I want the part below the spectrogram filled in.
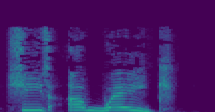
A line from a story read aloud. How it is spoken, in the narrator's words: Brynn shouted this time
